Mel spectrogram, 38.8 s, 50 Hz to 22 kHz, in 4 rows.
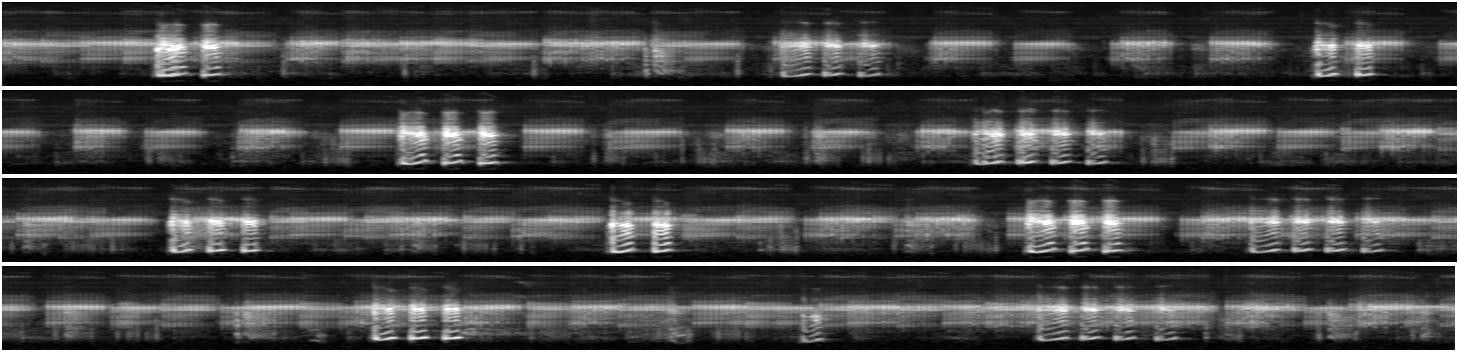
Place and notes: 綠屋民宿, Puli Township - Different kinds of frog sounds
Frogs chirping, Small ecological pool, Different kinds of frog sounds
Zoom H2n MS+XY
Puli Township, Nantou County, Taiwan, 10 June 2015, 20:00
